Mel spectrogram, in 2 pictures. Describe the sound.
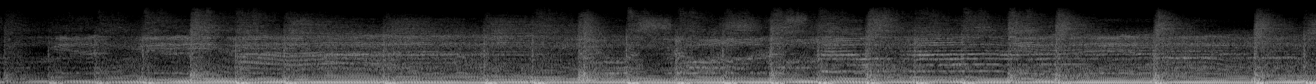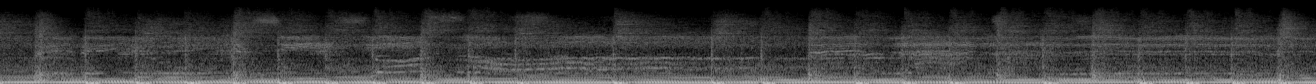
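A heavy doom metal segue between two album tracks from 1992: dense distorted guitars and pounding drums roll on loud and unbroken for the whole stretch, with no voices standing out.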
